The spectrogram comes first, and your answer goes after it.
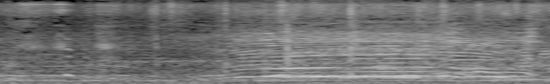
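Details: Bulls fighting and raging in Indonesia, a loud, sustained moo swelling up after a quieter start and lasting about two seconds, rich in harmonics, with faint clicks and background murmur.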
